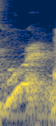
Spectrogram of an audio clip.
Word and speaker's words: Horan: It's Horan.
